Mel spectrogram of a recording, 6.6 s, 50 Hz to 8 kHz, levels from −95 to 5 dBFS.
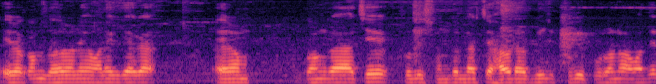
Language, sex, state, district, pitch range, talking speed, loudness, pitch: Bengali, male, West Bengal, Kolkata, 120-125 Hz, 135 wpm, -23 LUFS, 125 Hz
